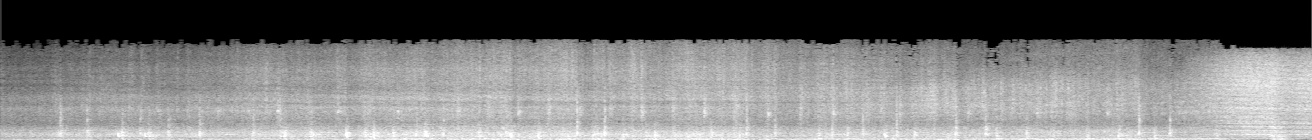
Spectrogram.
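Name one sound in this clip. A train rolls past on the rails, wheels clattering steadily.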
